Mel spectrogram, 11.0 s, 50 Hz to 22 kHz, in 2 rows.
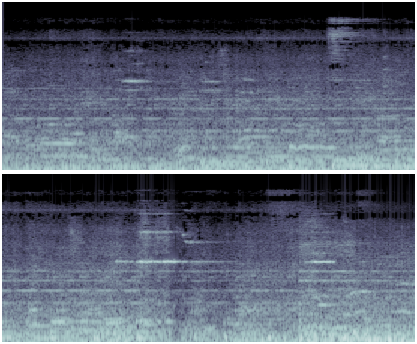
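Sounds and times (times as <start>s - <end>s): train rumble: 0.0s - 11.0s
steel wheels squealing: 1.5s - 3.0s, 6.9s - 8.5s, 9.5s - 10.1s.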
